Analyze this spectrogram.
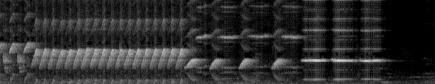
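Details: Whistling canary runs a quick rolling trill, then a few rising slurred notes and three clear ringing whistles before falling silent.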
